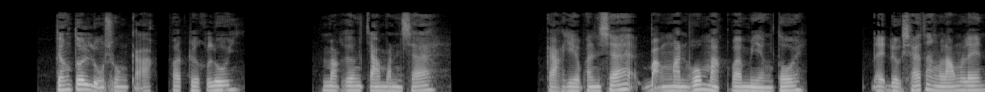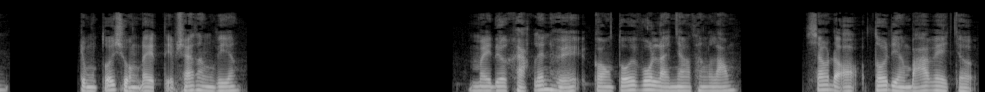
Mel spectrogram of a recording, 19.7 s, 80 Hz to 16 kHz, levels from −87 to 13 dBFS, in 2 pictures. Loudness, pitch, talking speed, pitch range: -21 LUFS, 125 Hz, 175 wpm, 115-135 Hz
